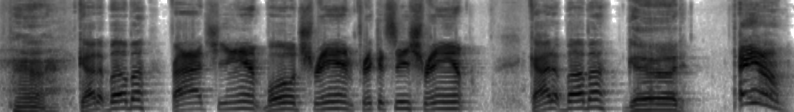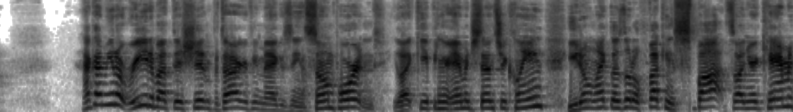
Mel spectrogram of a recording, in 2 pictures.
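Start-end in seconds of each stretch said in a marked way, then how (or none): 7.3-15.8 worked-up, angry, heated venting rant. Explaining how to keep the image sensor clean: angry ranting. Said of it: "That was my rant".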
